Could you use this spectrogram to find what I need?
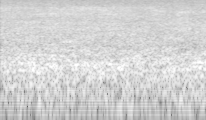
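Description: Visitors murmur quietly in a large echoing hall.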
